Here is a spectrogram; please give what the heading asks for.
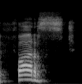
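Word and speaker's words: first: এফ আই আর এসটি এটার উচ্চারণ করতে হবে ফাস্ট এখানে একটা র আনতে হবে দেখেন ইংলিশ ল্যাঙ্গুয়েজটা এইজন্য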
